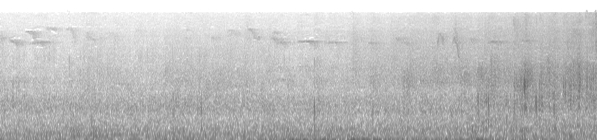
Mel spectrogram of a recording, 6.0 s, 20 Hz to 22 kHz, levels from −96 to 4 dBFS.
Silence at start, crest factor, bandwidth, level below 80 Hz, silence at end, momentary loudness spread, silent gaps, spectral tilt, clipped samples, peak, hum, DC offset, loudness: 0 s; 28 dB; 16 kHz; -52 dBFS; 0 s; 10 LU; none; -3 dB/octave; under 0.1%; -16 dBFS; none; under 0.1%; -44 LUFS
